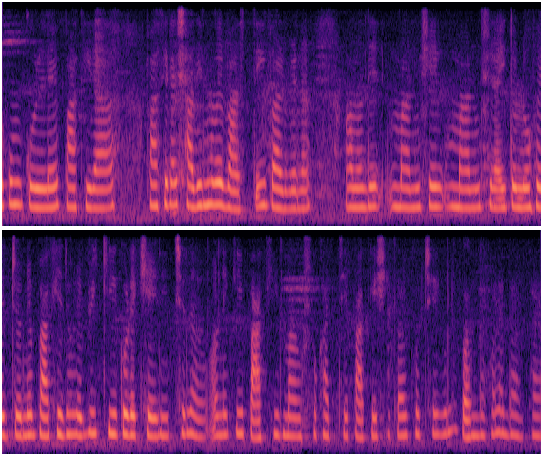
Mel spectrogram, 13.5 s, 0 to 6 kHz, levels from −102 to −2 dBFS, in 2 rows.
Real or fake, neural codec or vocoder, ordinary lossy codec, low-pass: real; none; none; 5.4 kHz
